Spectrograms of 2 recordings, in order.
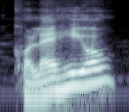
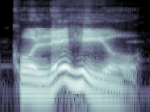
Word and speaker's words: colegio: So pronounce the G as an H. Colegio? Is that it? Colegio. Is that right? Colegio.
